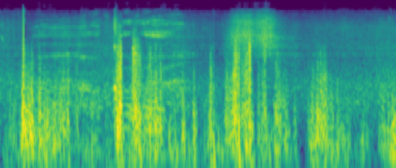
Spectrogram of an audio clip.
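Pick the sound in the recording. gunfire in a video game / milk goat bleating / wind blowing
wind blowing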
